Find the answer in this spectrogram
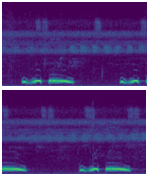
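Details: Lure recording of a spotted dove, Indonesia: three evenly spaced coo phrases, each a brief dipping-and-rising note and then a long smooth coo, roughly every two seconds, over a continuous high-pitched drone.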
